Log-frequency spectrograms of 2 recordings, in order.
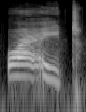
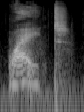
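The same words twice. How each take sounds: First: High, loud witch shriek. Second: Higher, louder shout. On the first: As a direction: shriek it to halt everyone. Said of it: "shrieked one of the witches". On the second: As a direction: call out to stop them. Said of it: "she shouted again". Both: Acted.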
